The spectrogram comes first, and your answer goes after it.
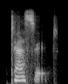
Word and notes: tacit: Indian

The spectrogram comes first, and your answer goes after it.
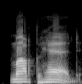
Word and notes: mophead: American English

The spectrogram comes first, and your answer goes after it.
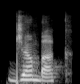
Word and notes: jumbuck: Indian

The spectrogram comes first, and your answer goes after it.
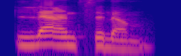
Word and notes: lanthanum: Indian

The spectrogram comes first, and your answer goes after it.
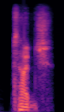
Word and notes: taj: British English

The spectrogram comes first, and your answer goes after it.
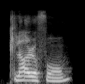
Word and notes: chloroform: Indian

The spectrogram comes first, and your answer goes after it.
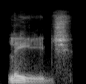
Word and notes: liege: British English

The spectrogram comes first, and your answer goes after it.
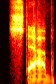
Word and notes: stab: American English

